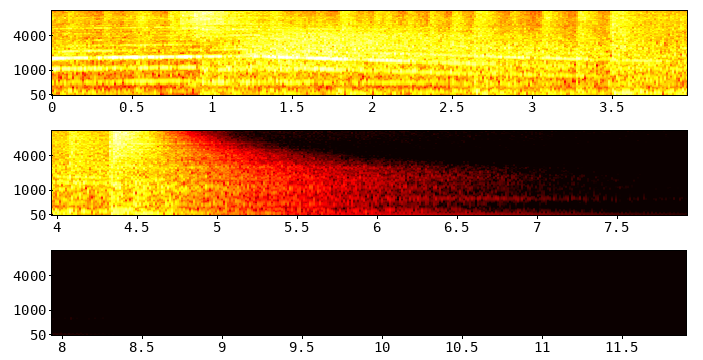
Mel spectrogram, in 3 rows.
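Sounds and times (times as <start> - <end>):
percussion: 0.0 - 6.8.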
